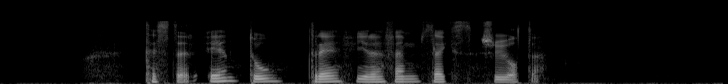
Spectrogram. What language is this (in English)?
Norwegian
